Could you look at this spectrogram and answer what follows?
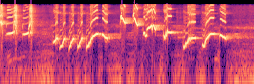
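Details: Energetic white-rumped shama song with rolling fill phrases: rapid chains of rising upslurred whistles, sharp high clicks and a few sustained clear notes, delivered in dense bursts.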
